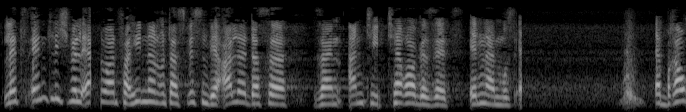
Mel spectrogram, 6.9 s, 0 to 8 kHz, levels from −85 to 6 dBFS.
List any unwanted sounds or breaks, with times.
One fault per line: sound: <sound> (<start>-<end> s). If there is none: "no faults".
sound: dropout (0.9-1.0 s)
sound: whoosh (6.2-6.5 s)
